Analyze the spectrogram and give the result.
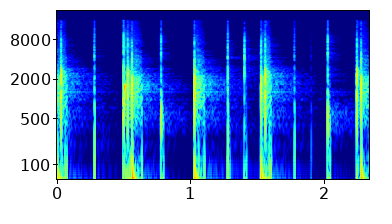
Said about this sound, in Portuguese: Tudo isso influenciou as pessoas a explorarem também os sons que seus próprios corpos produziam, como o barulho das palmas,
